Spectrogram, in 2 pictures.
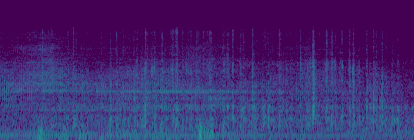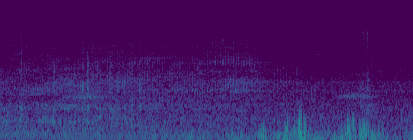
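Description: An engine running steadily with a low hum, slowly growing fainter, with a few low bumps near the end.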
